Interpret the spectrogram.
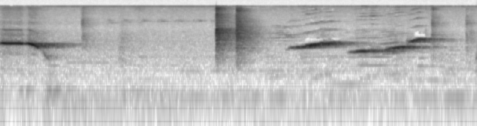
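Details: White-rumped shama song used as a lure to prompt a silent bird to sing: a high whistled note sliding down, two sharp clicks, then rising and wavering whistled phrases.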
